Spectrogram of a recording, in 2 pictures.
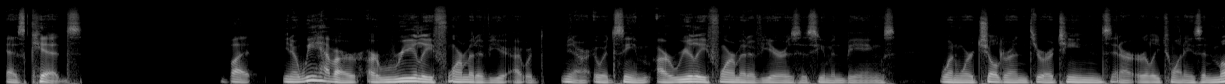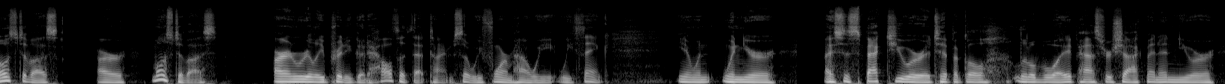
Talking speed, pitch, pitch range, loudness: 190 wpm, 105 Hz, 95-120 Hz, -25 LUFS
